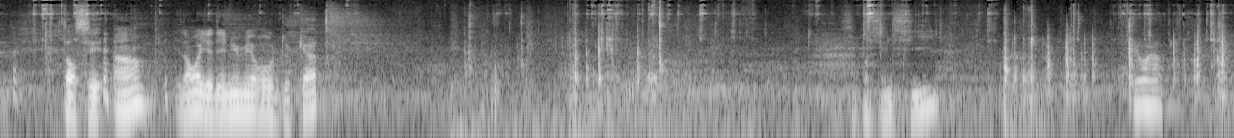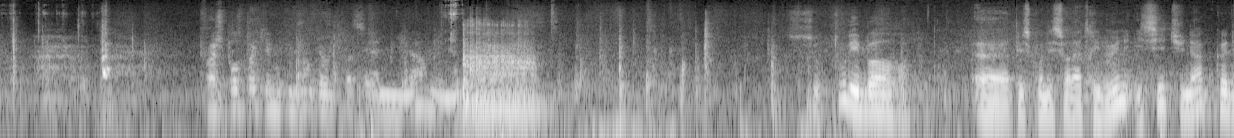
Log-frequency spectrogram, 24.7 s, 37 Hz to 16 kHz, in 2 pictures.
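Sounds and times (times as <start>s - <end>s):
speech: 0.1s - 3.4s, 9.1s - 9.5s, 11.4s - 11.8s, 14.4s - 18.0s, 20.5s - 21.5s, 22.1s - 24.6s
keys jangling on a key ring: 0.1s - 3.7s, 4.7s - 13.4s, 16.7s - 17.0s.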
